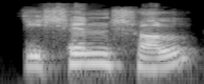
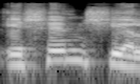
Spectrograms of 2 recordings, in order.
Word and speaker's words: essential: তো এখানে পোটেনশিয়াল, beneficial, artificial, official, ইসেনশিয়াল, এটা আমরা এসেনশিয়াল বলি, প্রয়োজনীয় দরকারি, হ্যাঁ, কিন্তু আমরা এটা এসেনশিয়াল, ইসেনশিয়াল, রেসিডেন্সিয়াল, তারপরে হচ্ছে কনফিডেন্সিয়াল, এগুলোই হচ্ছে মূলত এখানে।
